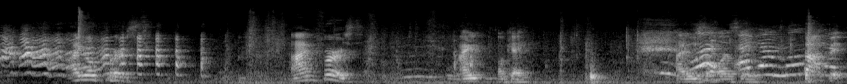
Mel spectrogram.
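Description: A young woman laughs and talks excitedly up close.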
